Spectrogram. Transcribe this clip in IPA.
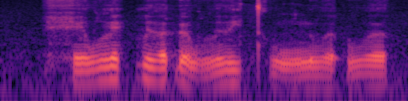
h e˧˥ w l e˦˥ k̚ l ɨ˧˥ ə̯ ɗ ə˨˩˨ w l ɨ˧ j t̪ʰ u˨˩˨ ŋ n u˨˩ ə̯ ʔ u˧ ə̯

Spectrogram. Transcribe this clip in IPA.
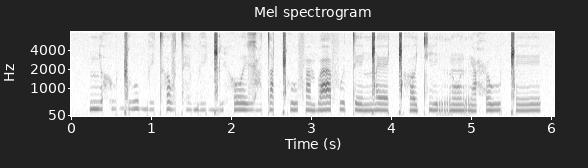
ɲ ʌ h ṳ ɡ͡ǁ uː b e̤ tʰ ʌ v tʰ ɛ̤ b e̤ ɡ͡ǁ i h o e̯ ɣ ɛ̤ tˤ e ǁʰ u f ã b a f ɯ t e ŋ͡ǁ ɛː ǁʰ ʌ cʰ i r õ r ẽ ħ uː ǁ eː

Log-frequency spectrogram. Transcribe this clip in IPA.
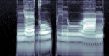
ɲ ɛː˩˧ d oː˧˥ w p iː˧ n ʋ uː˧ ʋ aː˩˧ ŋ

